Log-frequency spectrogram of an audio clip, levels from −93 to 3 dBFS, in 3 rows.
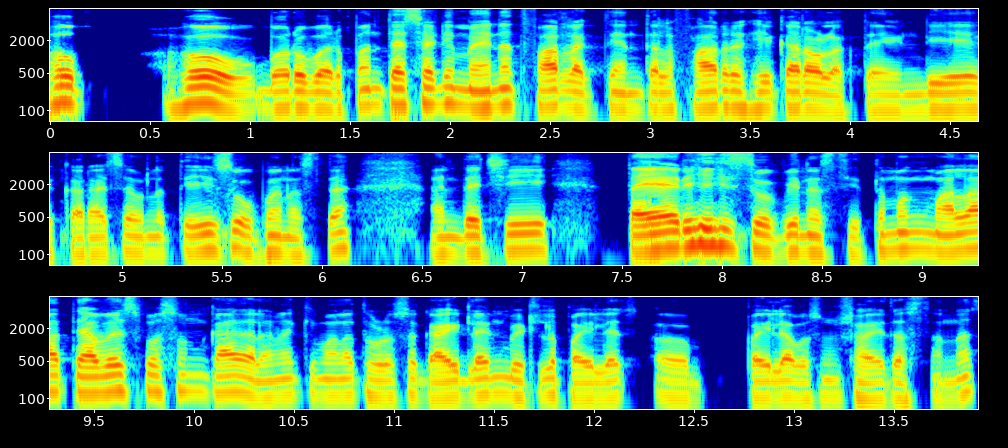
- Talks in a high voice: No, low, 115 Hz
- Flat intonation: No, average, 3.0 semitones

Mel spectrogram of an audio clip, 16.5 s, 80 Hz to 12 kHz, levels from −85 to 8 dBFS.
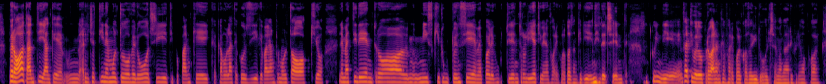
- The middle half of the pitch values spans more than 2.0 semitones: Yes, narrow, 2.4 semitones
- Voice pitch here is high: No, medium, 155 Hz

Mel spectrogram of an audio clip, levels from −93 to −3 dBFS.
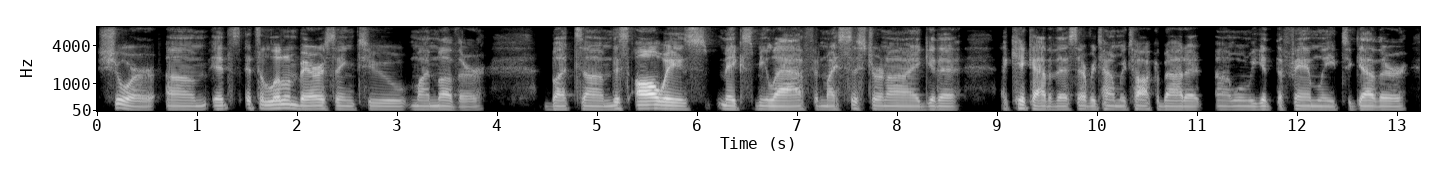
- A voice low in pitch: Yes, low, 100 Hz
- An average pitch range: No, narrow, 1.1 semitones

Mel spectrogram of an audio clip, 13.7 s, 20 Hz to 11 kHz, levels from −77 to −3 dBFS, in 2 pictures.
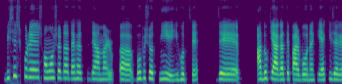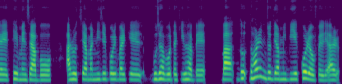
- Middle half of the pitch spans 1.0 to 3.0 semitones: Yes, average, 2.7 semitones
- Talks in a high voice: Yes, high, 220 Hz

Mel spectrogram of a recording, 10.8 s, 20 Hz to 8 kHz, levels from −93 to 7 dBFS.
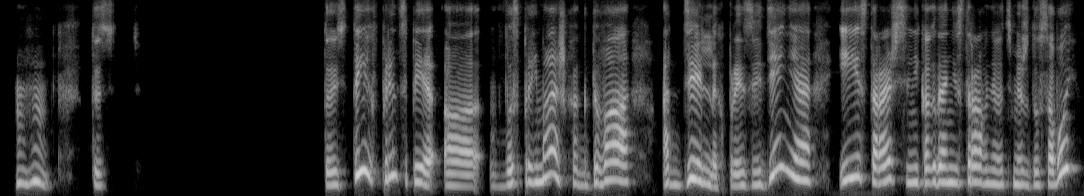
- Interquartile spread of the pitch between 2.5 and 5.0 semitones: No, wide, 5.5 semitones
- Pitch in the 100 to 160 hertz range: No, high, 230 Hz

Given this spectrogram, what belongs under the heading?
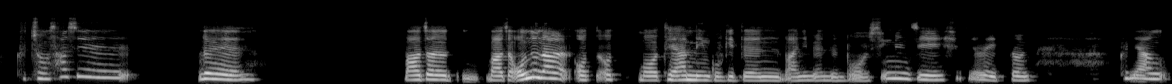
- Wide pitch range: Yes, wide, 5.7 semitones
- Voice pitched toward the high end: Yes, high, 215 Hz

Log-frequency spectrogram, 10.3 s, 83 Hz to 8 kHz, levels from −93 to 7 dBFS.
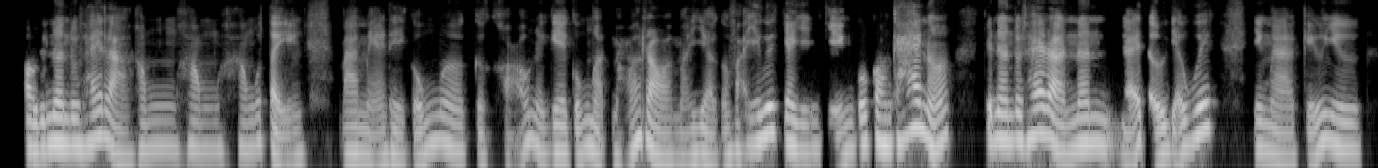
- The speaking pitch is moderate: Yes, medium, 145 Hz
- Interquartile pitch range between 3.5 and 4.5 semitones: No, average, 5.2 semitones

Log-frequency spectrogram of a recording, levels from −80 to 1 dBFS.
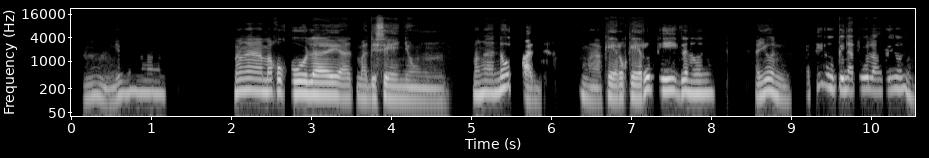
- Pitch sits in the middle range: Yes, medium, 145 Hz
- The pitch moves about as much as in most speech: No, wide, 6.4 semitones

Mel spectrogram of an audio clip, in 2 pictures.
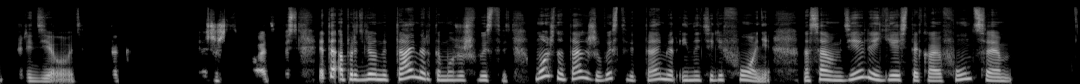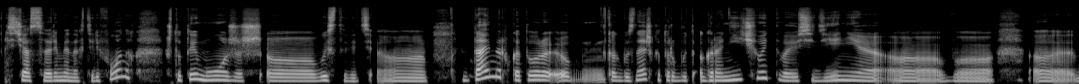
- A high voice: Yes, high, 195 Hz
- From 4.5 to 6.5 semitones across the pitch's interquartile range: Yes, average, 4.8 semitones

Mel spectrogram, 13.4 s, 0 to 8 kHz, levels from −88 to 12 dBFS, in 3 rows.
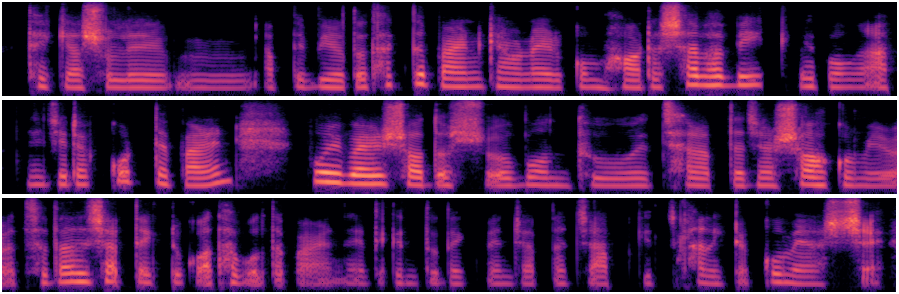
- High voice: Yes, high, 195 Hz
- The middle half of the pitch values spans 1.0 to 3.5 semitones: Yes, average, 3.1 semitones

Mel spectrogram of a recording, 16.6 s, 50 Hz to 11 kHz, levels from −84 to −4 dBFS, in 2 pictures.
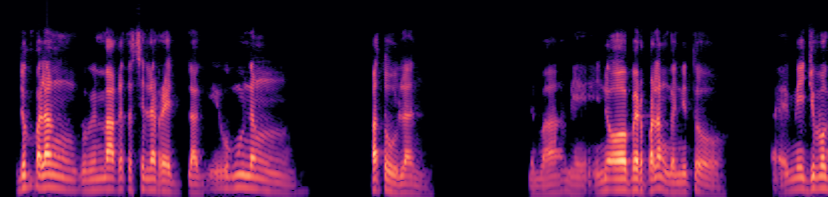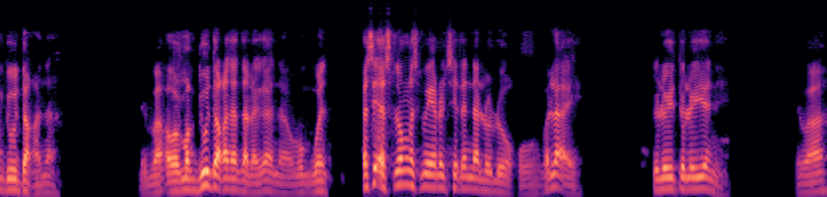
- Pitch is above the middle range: No, low, 135 Hz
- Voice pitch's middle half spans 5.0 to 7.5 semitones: Yes, average, 5.3 semitones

